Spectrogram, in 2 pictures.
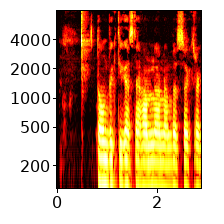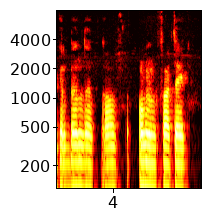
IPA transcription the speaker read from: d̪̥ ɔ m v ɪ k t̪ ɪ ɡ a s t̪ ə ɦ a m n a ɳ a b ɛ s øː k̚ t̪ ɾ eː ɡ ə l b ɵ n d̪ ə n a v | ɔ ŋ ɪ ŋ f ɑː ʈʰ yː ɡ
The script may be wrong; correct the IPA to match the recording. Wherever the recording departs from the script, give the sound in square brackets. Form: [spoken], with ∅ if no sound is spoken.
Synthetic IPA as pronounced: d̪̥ ɔ m v ɪ k t̪ ɪ ɡ a s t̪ ə ɦ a m n a ɳ a b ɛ s øː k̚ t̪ ɾ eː ɡ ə l b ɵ n d̪ ə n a v | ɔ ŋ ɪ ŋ f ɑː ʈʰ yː ɡ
